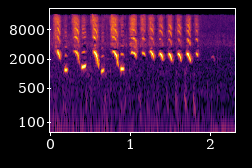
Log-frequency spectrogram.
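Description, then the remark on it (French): A nightingale sings a short phrase: a few loud, sweeping two-part whistles followed by a quick, even run of about ten bright repeated notes, then silence. The song contains small imitations of toad calls. “Alors à l'intérieur, on entend des petits cris de crapaud. Quand on entend des imitations de crapaud, ouais.”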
